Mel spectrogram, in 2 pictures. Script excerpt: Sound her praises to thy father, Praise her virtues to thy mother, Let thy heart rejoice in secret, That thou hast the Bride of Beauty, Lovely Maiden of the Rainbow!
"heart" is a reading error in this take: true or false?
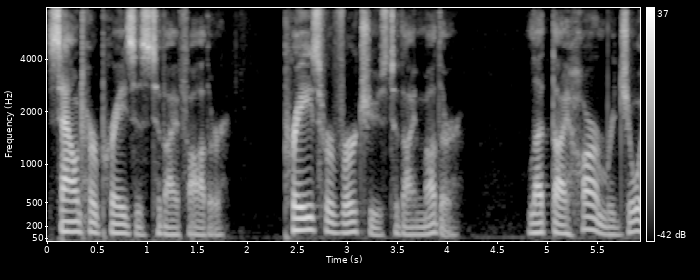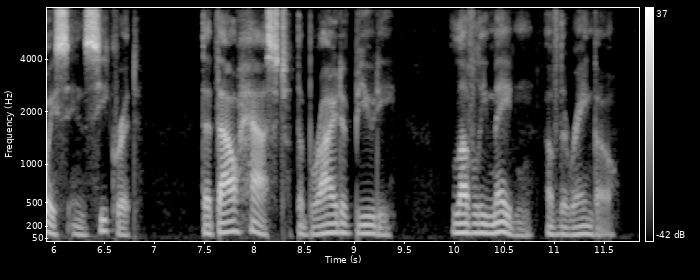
true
